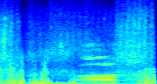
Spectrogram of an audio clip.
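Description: Strong wind buffets a sailboat under way at six to seven knots, a steady rough roar with water noise, while a voice talks and a brief tonal whine rises midway.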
